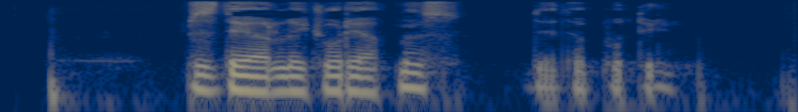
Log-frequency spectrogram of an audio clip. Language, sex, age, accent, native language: Uzbek, male, 18-24, Farg'ona, Uzbek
